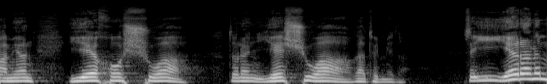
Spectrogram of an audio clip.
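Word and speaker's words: ישוע: 바람을 구약적인 히브리어 발음으로 하면 이에 허슈와 또는 예슈와가 됩니다 그래서이 예라는 발음이 라틴어 도고 영어로 옮겨가면서 지사스가 됐다고 생각하는데요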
